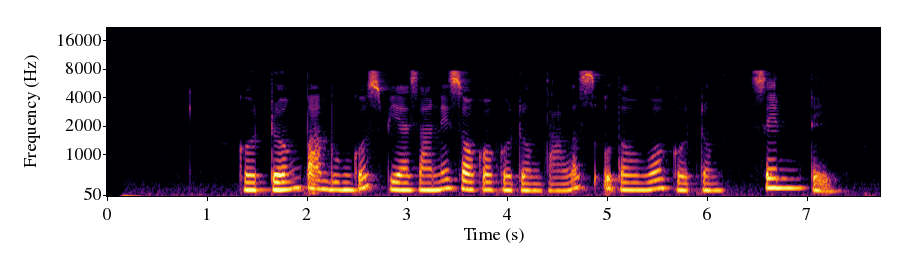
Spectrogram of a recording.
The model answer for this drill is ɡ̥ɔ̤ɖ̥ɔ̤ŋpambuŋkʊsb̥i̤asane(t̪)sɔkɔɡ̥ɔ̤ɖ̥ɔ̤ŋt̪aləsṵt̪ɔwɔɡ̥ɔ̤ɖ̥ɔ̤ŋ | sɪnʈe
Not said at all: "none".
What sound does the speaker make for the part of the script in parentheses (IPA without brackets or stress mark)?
none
